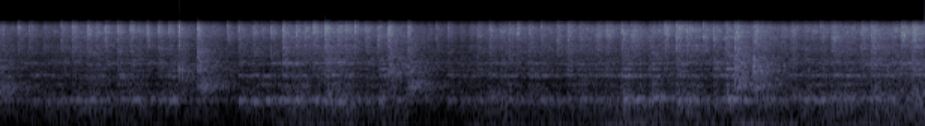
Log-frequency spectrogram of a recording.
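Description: Samba music with a fast, dense percussion rhythm, including the jingling taps of a pandeiro.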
